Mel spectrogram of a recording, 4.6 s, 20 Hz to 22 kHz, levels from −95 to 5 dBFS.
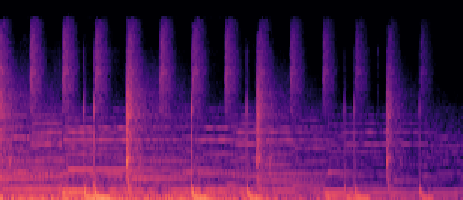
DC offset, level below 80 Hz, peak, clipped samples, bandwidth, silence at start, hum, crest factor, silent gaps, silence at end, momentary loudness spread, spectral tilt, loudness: under 0.1%; -34 dBFS; -16 dBFS; under 0.1%; 15 kHz; 0 s; none; 16 dB; none; 0 s; 15 LU; -5 dB/octave; -34 LUFS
